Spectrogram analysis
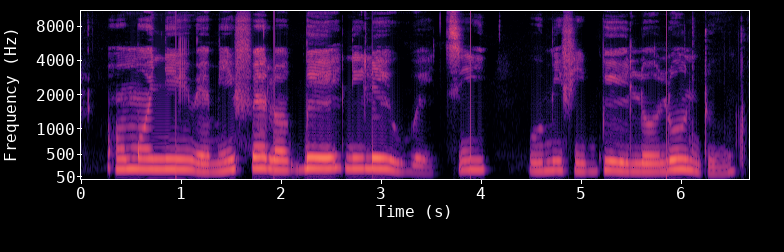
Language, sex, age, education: Yoruba, female, 15-29, tertiary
